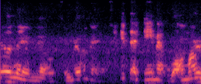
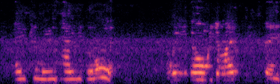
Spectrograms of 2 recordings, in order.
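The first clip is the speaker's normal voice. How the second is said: play-acted, all-excited, friendly tone; 10 semitones higher than usual. Retelling how a girl at McDonald's greeted them: imitating an excited greeting. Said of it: "She all excited to see me".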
